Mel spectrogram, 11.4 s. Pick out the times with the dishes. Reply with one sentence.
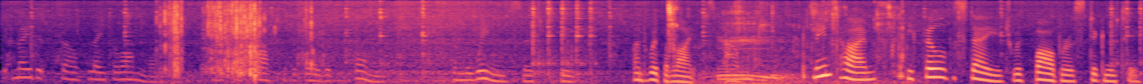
You can't hear the dishes here.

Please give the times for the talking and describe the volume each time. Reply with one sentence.
The talking can be heard from 0.0 to 11.3 s, getting louder.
